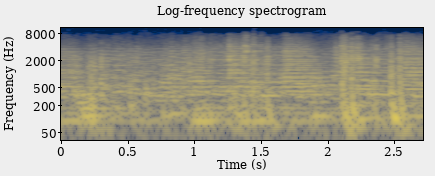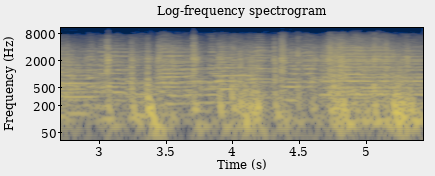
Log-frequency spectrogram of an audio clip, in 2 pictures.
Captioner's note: hooves clomping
